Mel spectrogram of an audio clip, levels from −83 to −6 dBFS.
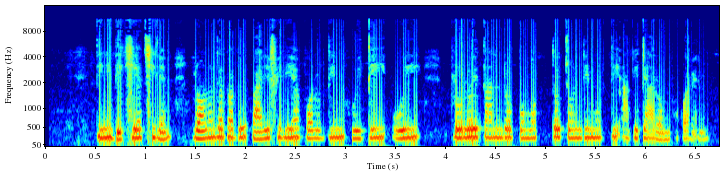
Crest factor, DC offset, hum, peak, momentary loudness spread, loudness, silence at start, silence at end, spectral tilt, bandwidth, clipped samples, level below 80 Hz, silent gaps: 18 dB; under 0.1%; none; -6 dBFS; 7 LU; -23 LUFS; 0.5 s; 0.1 s; -6 dB/octave; 11.5 kHz; under 0.1%; -46 dBFS; none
